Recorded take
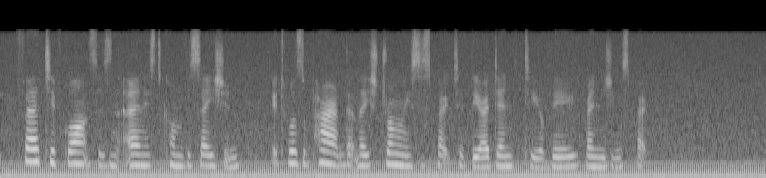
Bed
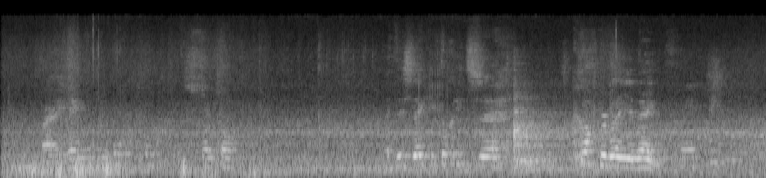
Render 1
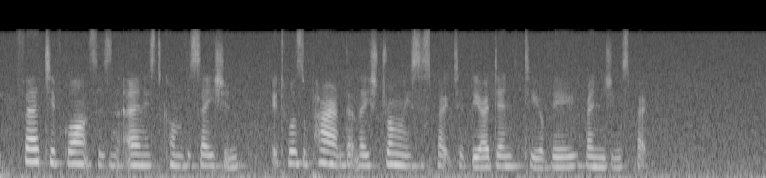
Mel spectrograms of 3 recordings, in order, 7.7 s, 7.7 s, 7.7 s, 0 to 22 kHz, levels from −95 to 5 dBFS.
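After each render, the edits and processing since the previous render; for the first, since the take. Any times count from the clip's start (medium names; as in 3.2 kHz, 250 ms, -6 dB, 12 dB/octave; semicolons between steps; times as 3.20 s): hum notches 50/100/150/200/250 Hz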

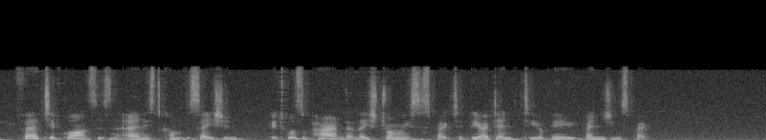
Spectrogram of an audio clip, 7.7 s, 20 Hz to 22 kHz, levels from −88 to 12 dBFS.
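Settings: noise print and reduce 8 dB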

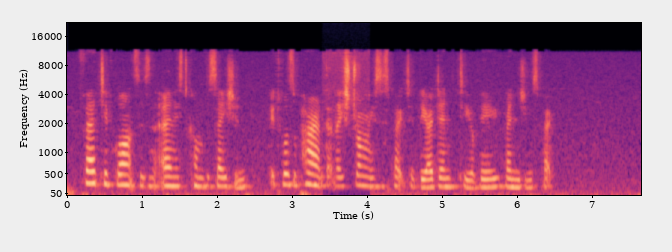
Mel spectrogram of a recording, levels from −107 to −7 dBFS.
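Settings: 3.40–4.05 s: tilt EQ +4 dB/octave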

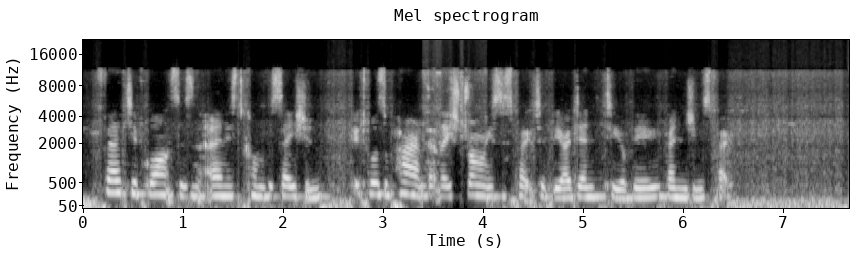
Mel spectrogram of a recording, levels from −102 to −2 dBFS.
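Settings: expander on every frequency bin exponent 2; level flattener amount 70%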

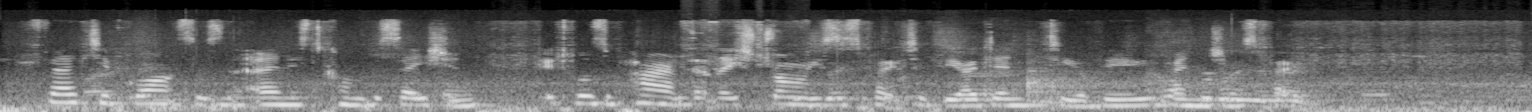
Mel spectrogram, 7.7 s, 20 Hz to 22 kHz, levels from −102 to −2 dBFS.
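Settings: add bed -4.5 dB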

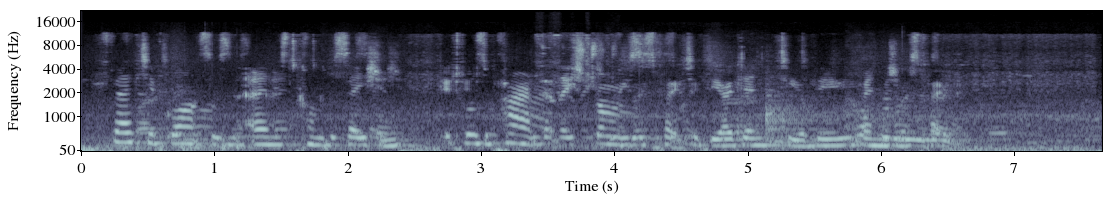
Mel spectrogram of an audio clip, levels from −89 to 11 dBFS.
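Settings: doubling 17 ms -13.5 dB; delay 152 ms -17.5 dB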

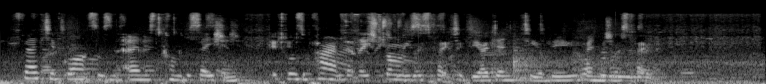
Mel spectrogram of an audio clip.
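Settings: trim -2 dB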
